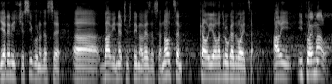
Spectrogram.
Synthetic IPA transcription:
jeɾemit͡ɕjesiɡuɾnod̪ase̞ | baʋine̞t͡ʃimʃt̪o̞imaʋe̞ze̞sano̞ʋt̪sem | kaoio̞ʋaːd̪ɾuɡad̪ʋo̞jit̪sa̰ | aliit̪oje̞malo̞

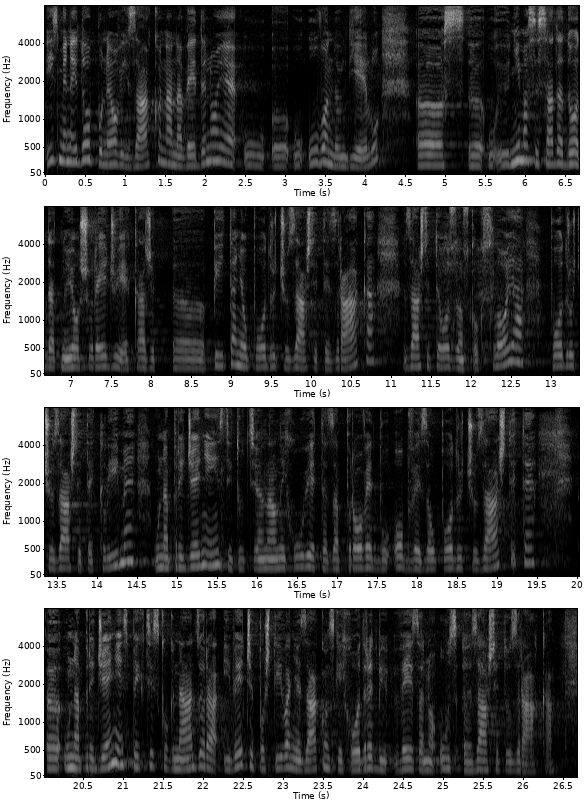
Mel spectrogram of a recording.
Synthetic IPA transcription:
izmje̞neid̪o̞puneo̞ʋixzaːko̞nanaʋe̞d̪e̞no̞je̞u | uʋo̞nːomd̪jeːlˠu | ɲimase̞sad̪ad̪o̞d̪at̪no̞jo̞ʃuɾe̞d͡ʑuje̞kaːʒe | piːt̪aɲaupo̞ːd̪ɾut͡ʃjuzaːʃt̪it̪e̞zɾaːkazaːʃt̪it̪e̞o̞zonsko̞ɡslˠo̞ja | po̞ːd̪ɾut͡ʃjuzaːʃt̪it̪ekliːme̞unapɾe̞d͡ʑe̞ːɲe̞inst̪it̪ut̪sio̞nalˠnixuːʋje̞t̪azapɾo̞ʋe̞d̪̚buʔo̞bʋe̞zaupo̞ːd̪ɾut͡ʃjuzaːʃt̪it̪e̞ | ʔunapɾe̞d͡ʑe̞ːɲeinspe̞kt̪sijsko̞ɡnaːd̪zo̞ɾaʔiʋe̞t͡ɕe̞po̞ʃt̪iːʋaɲe̞zaːko̞nskixo̞d̪ɾe̞d̪̚biʋe̞ːzano̞̰ʔuzːaːʃt̪it̪uzɾa̰ːka̰

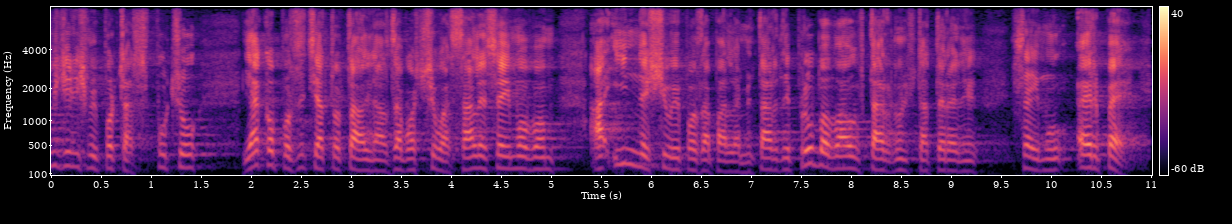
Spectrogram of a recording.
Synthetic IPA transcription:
vʲid͡ʑelʲiɕmɘpɔt̪̚t͡ʂasfput͡ʂu | jakɔpɔzɘt̪sʲjat̪ɔt̪alnazavwat͡ʂɘwasalɛsɛjmɔvɔ̃m | ʔa̰ʔinːɛɕiwɘpɔzapaɾlamɛnt̪aɾnɛpɾubɔvawɘft̪aɾɡnɔɲd͡ʑnat̪ɛɾɛnɘ | sɛjmuɛɾpɛ

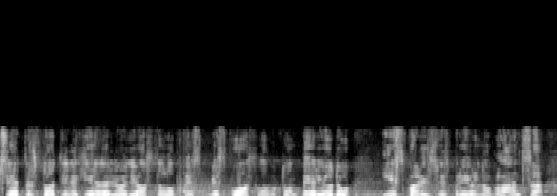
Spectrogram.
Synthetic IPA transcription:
t͡ʃet̪ɾ̩st̪o̞t̪inexiʎad̪aʎuːd̪io̞st̪alo̞ebesposlaut̪o̞ːmpeɾio̞d̪u | ispalisuispɾiːʋɾe̞d̪noɡlˠant̪sa

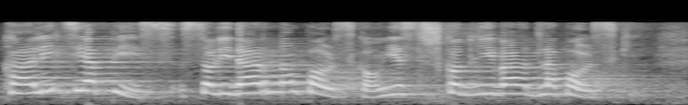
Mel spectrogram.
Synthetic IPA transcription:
kɔalʲit̪sʲjapʲisːɔlʲid̪aɾnɔ̃w̃pɔlskɔ̃w̃jɛst̪ʂkɔd̪lʲivad̪lapɔlskʲḭ

